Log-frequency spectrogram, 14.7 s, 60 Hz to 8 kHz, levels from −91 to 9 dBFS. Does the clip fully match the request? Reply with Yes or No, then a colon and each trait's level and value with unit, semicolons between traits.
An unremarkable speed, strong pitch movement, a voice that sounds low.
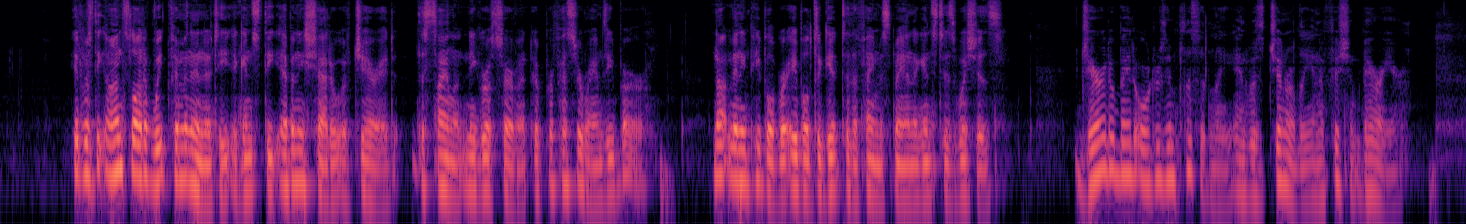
Yes: average, 185 wpm; wide, 5.9 semitones; low, 130 Hz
